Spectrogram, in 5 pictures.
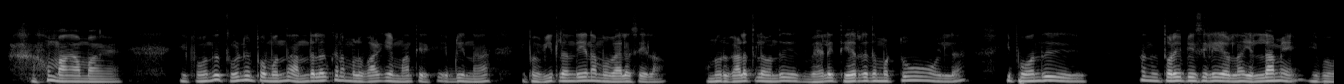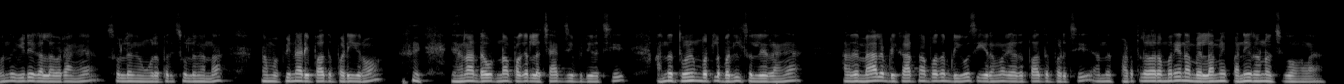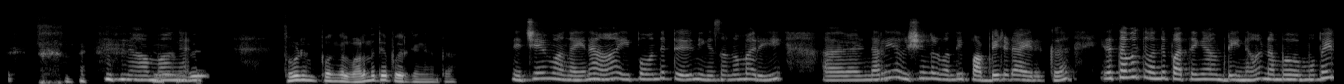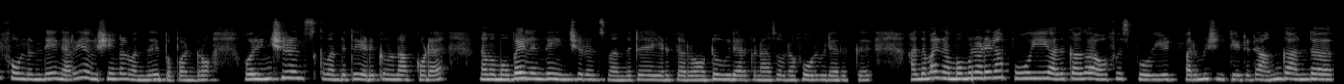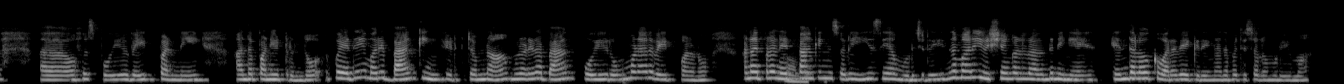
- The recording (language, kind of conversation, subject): Tamil, podcast, புதிய தொழில்நுட்பங்கள் உங்கள் தினசரி வாழ்வை எப்படி மாற்றின?
- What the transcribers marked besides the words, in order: laughing while speaking: "ஆமாங்க, ஆமாங்க"; inhale; inhale; inhale; inhale; chuckle; laugh; inhale; in English: "அப்டேட்டடா"; in English: "இன்சூரன்ஸ்க்கு"; in English: "இன்சூரன்ஸ்"; in English: "நெட் பேங்கிங்ன்னு"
